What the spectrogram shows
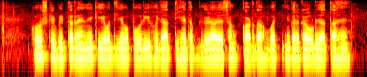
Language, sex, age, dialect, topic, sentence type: Hindi, male, 25-30, Awadhi Bundeli, agriculture, statement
